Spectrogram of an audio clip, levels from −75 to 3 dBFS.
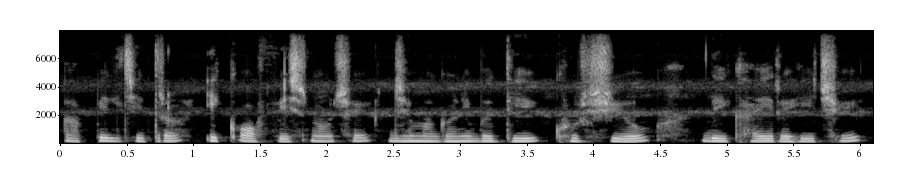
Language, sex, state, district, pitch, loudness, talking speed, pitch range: Gujarati, female, Gujarat, Valsad, 180 Hz, -17 LUFS, 130 wpm, 170-190 Hz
